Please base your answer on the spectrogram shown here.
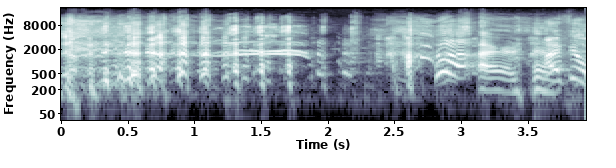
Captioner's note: everyone laughs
